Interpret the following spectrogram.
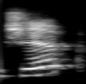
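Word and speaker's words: Jipp: pages full of thoughts my name is jip last name is spelled j-i-p-p uh go ahead and check it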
